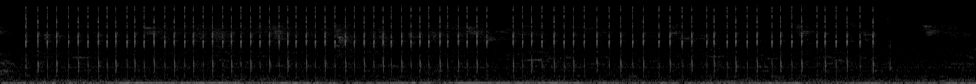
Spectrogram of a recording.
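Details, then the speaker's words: Mouse after replacing the double-clicking switch with a Japanese switch: crisp, evenly spaced clean clicks, snappier and different in tone than the original Chinese switch, no double chatter; normal click. "the one thing I would say about this switch over the original is that this one feels a bit snappier the clicking sound is also different on the Japanese switch versus the Chinese switch"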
